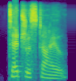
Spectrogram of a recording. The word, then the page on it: tetrastyle: Indian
